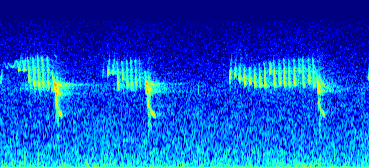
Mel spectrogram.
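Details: Lesser spotted eagle at its nest in a spruce in Zemgale, Latvia, filmed by a live nest camera: three buzzy, slightly wavering high calls, each ending in a sharp downward click, with steady background hiss.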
